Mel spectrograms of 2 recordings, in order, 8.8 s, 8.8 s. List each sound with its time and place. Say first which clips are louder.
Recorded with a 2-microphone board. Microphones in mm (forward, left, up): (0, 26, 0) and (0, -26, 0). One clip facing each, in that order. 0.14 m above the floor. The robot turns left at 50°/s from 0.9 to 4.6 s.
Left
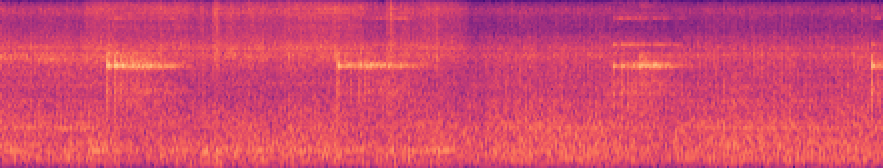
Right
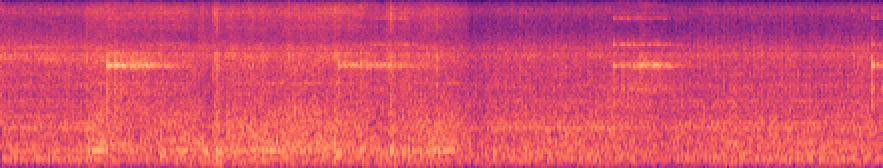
1.1 s a clink: left 1 dB; centre (ahead or behind), 6.5 m; by 8.8 s 5° left (ahead or behind), 6.5 m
